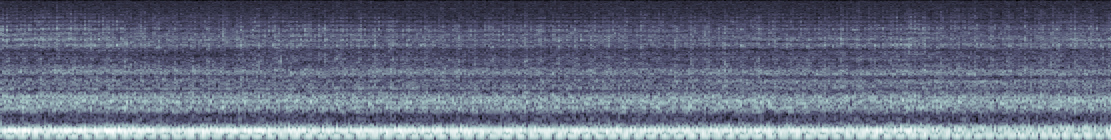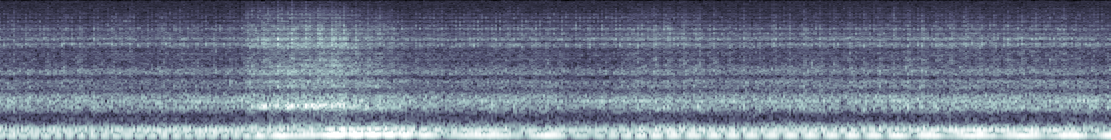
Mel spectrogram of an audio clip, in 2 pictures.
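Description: Diesel engines of rice combine harvesters running steadily. About seven seconds in they rev up hard and settle into a heavier pulsing drone under load, with black smoke from the exhaust, as the machines work to free a harvester sunk in the paddy mud.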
